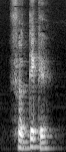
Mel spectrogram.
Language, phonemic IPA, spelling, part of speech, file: Dutch, /vərˈdɪkə/, verdikke, interjection / verb, Nl-verdikke.ogg
- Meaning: singular present subjunctive of verdikken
